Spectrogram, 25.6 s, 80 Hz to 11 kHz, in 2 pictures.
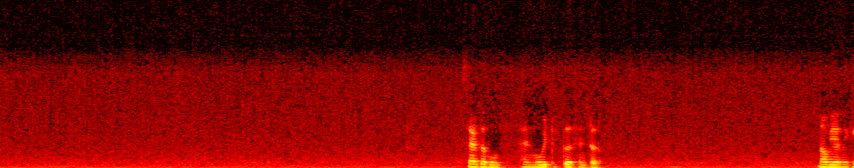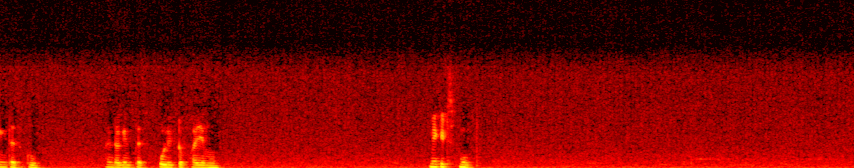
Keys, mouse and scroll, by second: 0.5 shift+click, 1.8 Delete, 2.2 scroll down 1, 3.0-4.2 scroll down 1, 4.3 shift+middle click, 4.8-5.6 shift+scroll up 1, 5.6 shift+click, 7.3 shift+scroll up 1, 7.8 shift+middle click, 8.5-9.4 scroll up 1, 9.4 m, 10.1 click, 10.9 space, 11.6 right click, 12.6 click, 14.4 click, 16.7-17.6 typing, 17.4 Return, 18.5 scroll down 1, 19.8 shift+middle click, 20.9 click, 21.3 right click, 22.0 click, 22.4-22.7 scroll down 2, 22.5 space, 23.6 click, 24.3 space, 25.3 click.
